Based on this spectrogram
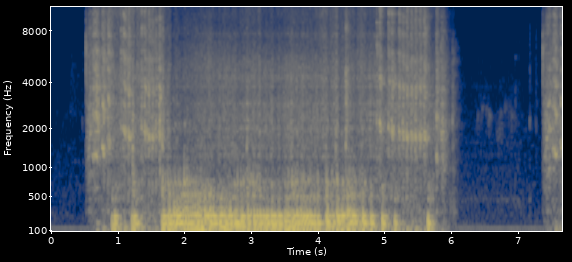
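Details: Yamaha FZ6 no-start: fires with starter fluid, runs rough and uneven for about five seconds, barely holding idle while feathering throttle, then sags and dies; dies immediately if throttle applied. Cause unclear.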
